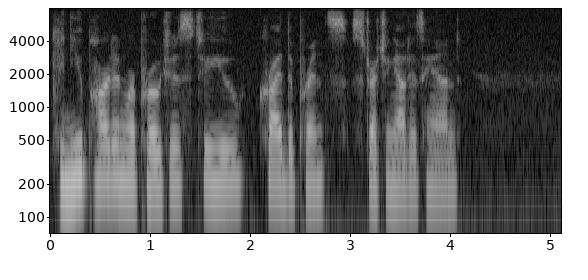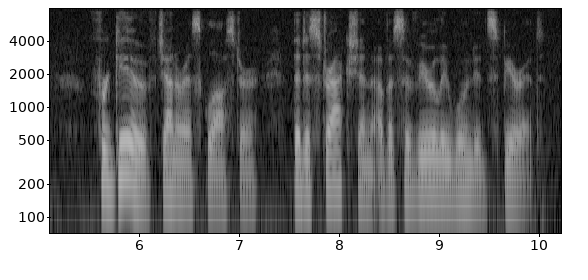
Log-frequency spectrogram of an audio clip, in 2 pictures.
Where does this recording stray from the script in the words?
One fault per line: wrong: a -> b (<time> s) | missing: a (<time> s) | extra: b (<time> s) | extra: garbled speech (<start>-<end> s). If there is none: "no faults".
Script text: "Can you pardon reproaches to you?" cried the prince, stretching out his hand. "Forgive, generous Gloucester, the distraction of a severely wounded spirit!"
no faults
